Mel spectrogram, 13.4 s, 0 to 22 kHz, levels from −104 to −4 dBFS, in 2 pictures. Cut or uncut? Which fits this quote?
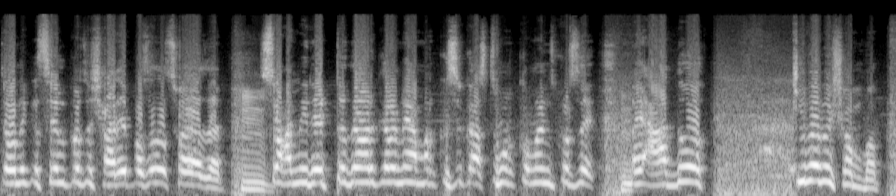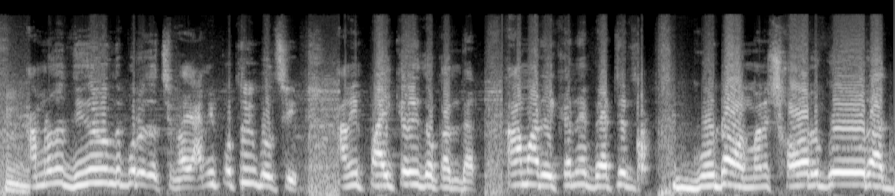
cut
